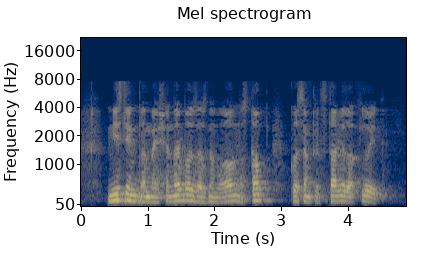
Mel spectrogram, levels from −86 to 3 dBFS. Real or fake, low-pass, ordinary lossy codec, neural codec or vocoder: fake; 14.4 kHz; AAC, 24 kbps; codec, 32 kHz, 1.9 kbps, SNAC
